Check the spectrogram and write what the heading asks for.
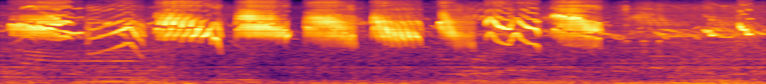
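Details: Competition towa towa, the chestnut-bellied seed finch, from Linden, Guyana, delivering a whistling bout: a few clear slurred whistles followed by a rapid series of harsh buzzy phrases about every quarter second, while a person counts aloud nearby.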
